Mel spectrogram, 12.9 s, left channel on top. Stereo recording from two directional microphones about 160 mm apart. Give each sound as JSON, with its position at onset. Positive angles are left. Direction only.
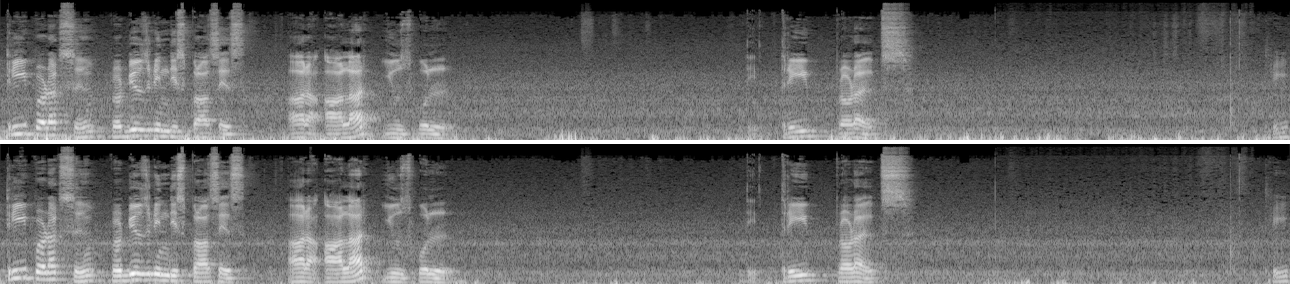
{"t": 0.0, "sound": "speech", "side_deg": -70}
{"t": 7.4, "sound": "speech", "side_deg": -65}
{"t": 12.7, "sound": "speech", "side_deg": -65}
